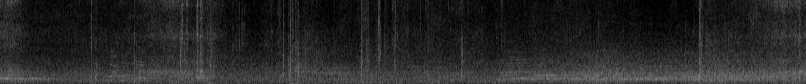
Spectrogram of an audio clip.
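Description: Ice hockey arena sound: steady crowd noise with skates scraping on the ice and a few sharp clacks from sticks and puck, about two, three and seven seconds in.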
